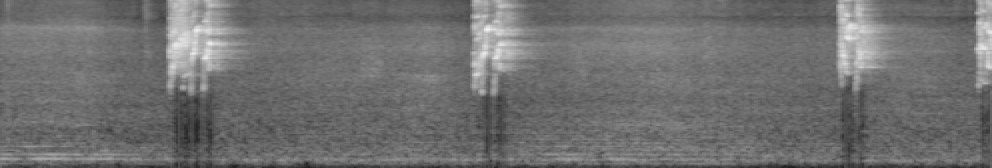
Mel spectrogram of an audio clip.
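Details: Lovebird calling to set other lovebirds singing: three short, shrill, high chirp bursts spaced a few seconds apart over a quiet, low background hum.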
